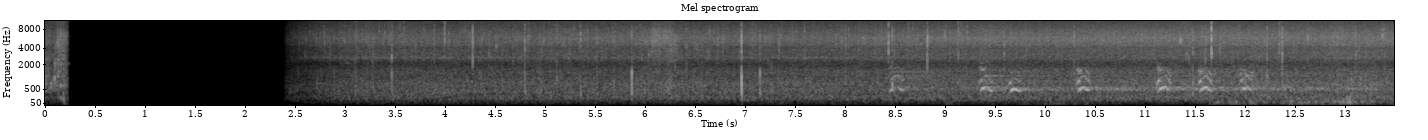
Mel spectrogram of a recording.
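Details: Jämthund named Otis during a moose hunt, barking in a series of short, repeated, tonal barks at a steady pace that start partway through, over a constant hiss of rain or wind and scattered clicks.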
